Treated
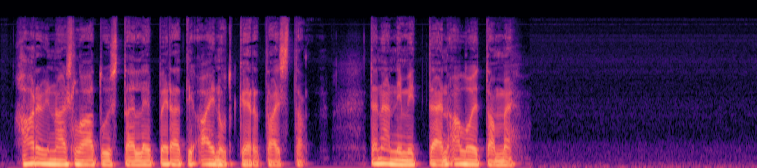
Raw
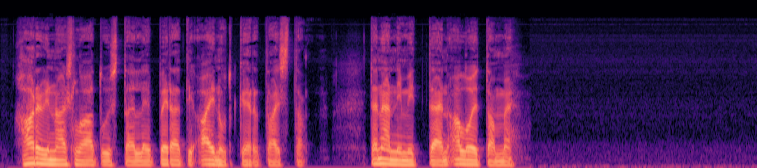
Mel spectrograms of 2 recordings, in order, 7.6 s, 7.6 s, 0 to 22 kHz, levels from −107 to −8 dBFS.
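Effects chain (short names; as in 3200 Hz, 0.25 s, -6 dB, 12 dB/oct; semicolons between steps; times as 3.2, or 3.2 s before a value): bell 110 Hz +14 dB 0.34 oct; limiter -16.5 dBFS, peak gain reduction 9.5 dB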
